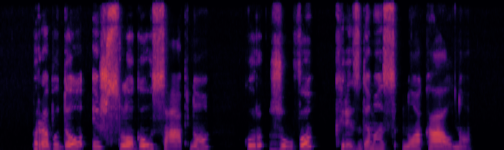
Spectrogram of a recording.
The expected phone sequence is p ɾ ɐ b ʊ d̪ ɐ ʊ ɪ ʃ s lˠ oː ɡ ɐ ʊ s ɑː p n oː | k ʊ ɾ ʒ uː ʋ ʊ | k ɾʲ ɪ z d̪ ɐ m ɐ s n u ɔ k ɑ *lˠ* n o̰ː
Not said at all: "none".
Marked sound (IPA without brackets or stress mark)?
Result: lˠ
